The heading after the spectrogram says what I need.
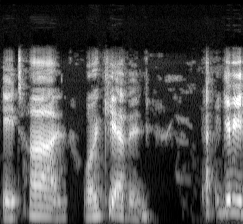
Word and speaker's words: Etan: have questions to either eaten a ton excuse me eitan or kevin i'll give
